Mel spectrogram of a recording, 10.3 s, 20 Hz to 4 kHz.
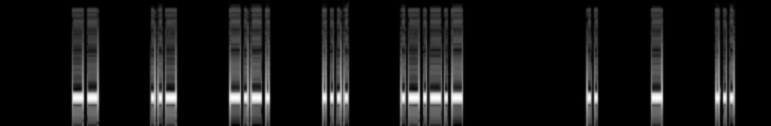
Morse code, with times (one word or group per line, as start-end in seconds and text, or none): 1.0-6.2 MUCH.
7.8-9.8 ITS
